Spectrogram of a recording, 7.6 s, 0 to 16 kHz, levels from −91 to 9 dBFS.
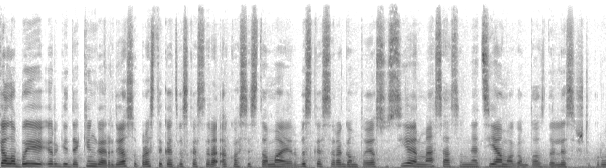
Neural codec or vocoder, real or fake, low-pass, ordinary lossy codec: none; real; 14.4 kHz; Opus, 64 kbps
